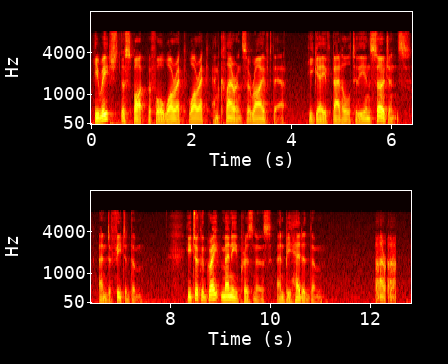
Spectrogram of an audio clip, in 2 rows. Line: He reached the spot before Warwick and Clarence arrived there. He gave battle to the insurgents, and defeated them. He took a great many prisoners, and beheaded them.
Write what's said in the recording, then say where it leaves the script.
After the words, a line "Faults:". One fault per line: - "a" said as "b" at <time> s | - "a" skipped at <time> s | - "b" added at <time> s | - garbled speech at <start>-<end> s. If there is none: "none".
He reached the spot before Warwick Warwick and Clarence arrived there. He gave battle to the insurgents, and defeated them. He took a great many prisoners, and beheaded them.
Faults:
- "Warwick" added at 1.9 s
